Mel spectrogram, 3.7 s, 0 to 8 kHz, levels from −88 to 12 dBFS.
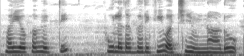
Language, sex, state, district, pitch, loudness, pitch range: Telugu, female, Telangana, Hyderabad, 235 Hz, -15 LUFS, 230-255 Hz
